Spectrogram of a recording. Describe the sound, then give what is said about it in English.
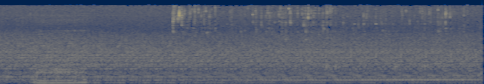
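A drink is poured steadily into a glass, a continuous gurgling splash lasting several seconds, with the pitch gently rising as it fills. No one speaks. “So I'm gonna pour one out for you if you're unable to partake at the moment.”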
